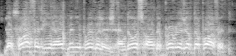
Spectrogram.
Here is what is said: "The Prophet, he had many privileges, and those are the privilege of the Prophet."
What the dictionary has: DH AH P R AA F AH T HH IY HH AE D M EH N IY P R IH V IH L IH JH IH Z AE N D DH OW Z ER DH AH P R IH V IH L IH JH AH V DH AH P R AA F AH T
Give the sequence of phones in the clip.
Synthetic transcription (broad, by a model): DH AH P R AA F AH T HH IY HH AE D M EH N IY P R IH V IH L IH JH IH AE N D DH OW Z ER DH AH P R IH V IH L IH JH AH V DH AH P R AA F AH T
